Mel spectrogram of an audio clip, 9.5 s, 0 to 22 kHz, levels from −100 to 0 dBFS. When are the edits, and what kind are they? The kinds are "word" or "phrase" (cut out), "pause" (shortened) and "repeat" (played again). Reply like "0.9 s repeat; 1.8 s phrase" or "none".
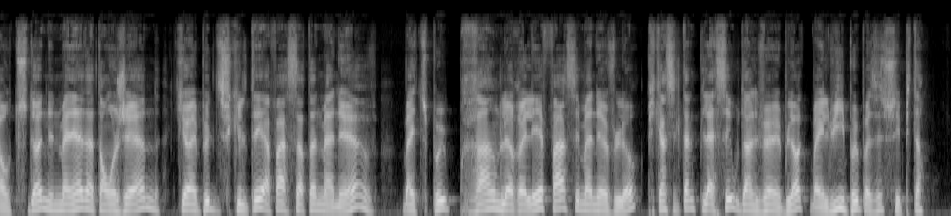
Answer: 1.7 s pause; 3.8 s pause; 6.4 s pause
